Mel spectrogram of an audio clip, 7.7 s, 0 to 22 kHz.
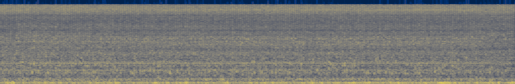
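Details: VW T4 diesel van idling with a rough, uneven ticking chatter mixed into the running note; the owner suspects the exhaust manifold, but the cause is unclear.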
